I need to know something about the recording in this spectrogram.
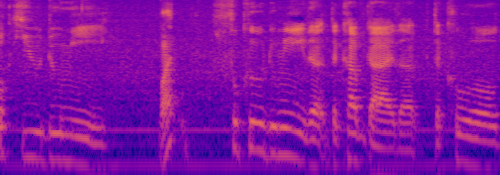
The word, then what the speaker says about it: Fukudome: you're trying to think of Fu K D Fukudome you're thinking of hookah domain okay don't be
